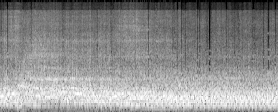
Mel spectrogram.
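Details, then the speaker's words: McCulloch chainsaw during a tune-up: the small two-stroke buzzes at a steady idle, its pitch settling and holding without dying or hunting. Normal idle. "when I pull it here now it'll actually just stay idle"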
